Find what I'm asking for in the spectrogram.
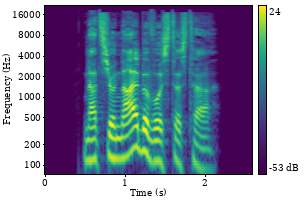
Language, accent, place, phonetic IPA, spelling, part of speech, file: German, Germany, Berlin, [nat͡si̯oˈnaːlbəˌvʊstəstɐ], nationalbewusstester, adjective, De-nationalbewusstester.ogg
- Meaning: inflection of nationalbewusst: 1. strong/mixed nominative masculine singular superlative degree 2. strong genitive/dative feminine singular superlative degree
